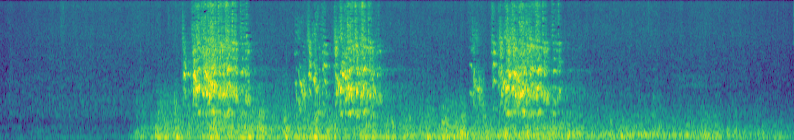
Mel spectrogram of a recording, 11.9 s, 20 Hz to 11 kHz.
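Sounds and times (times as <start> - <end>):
steady low rumble: 2.0 - 11.9
turkeys gobbling: 2.7 - 6.0, 7.0 - 8.8.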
